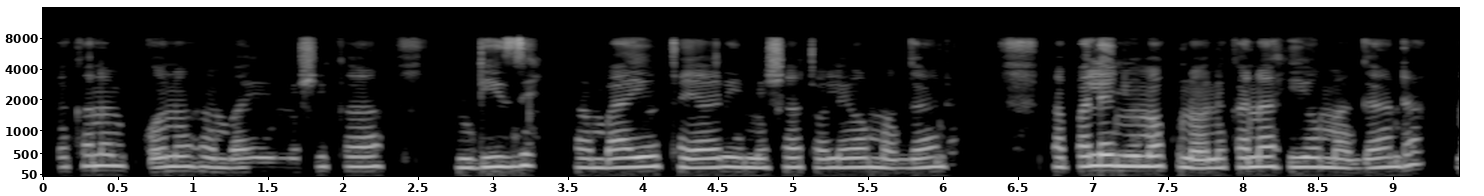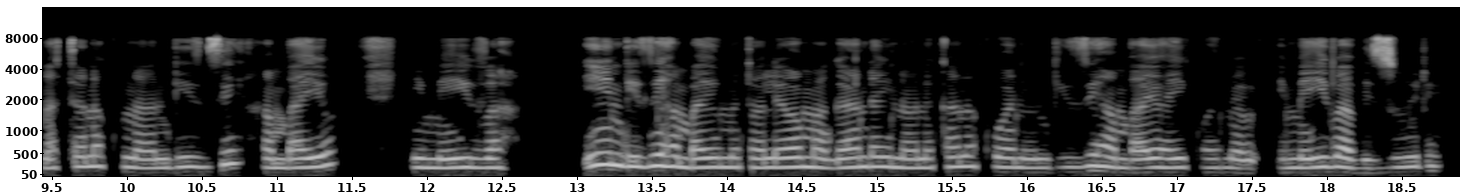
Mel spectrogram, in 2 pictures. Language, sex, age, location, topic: Swahili, female, 25-35, Nakuru, agriculture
